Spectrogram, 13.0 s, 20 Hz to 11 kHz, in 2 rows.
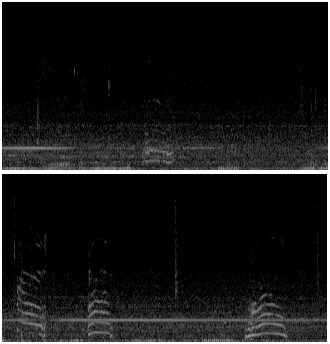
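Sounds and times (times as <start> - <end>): cat meowing: 6.8 - 7.4, 11.4 - 12.3.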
